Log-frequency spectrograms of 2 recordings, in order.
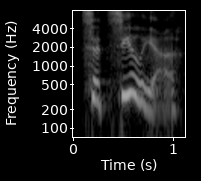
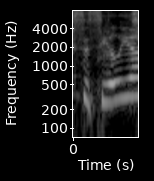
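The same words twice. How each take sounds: First: The name is said with a German accent. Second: The name is said with an English accent. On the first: "but like German. So like Cecilia" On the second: "It's like Cecilia"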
